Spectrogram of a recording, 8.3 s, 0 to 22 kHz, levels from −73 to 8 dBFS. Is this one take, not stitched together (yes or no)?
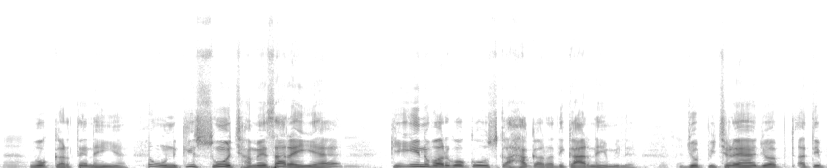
no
